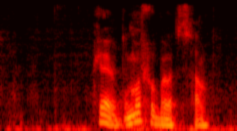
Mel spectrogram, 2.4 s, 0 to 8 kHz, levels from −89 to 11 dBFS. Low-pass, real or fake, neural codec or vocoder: 7.2 kHz; fake; codec, 24 kHz, 1.5 kbps, HILCodec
